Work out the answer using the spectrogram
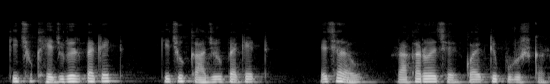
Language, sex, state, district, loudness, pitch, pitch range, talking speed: Bengali, male, West Bengal, Darjeeling, -19 LUFS, 120 Hz, 110-135 Hz, 120 wpm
